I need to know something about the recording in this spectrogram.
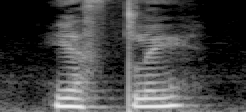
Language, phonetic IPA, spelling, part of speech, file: Czech, [ˈjɛstlɪ], jestli, conjunction, Cs-jestli.ogg
- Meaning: 1. if 2. Introduces a subordinate content clause; whether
